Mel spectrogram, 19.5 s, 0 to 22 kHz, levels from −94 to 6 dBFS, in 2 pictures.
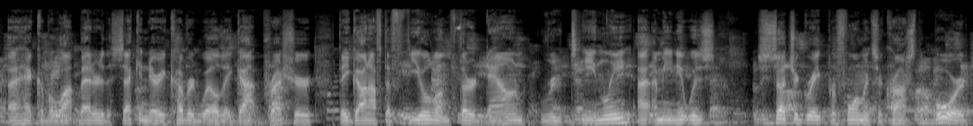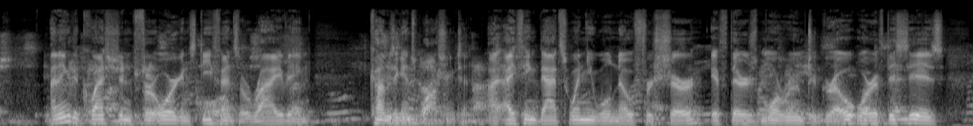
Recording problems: background chatter; loud; throughout; 2 voices, 10 dB below the speech

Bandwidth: 15.5 kHz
